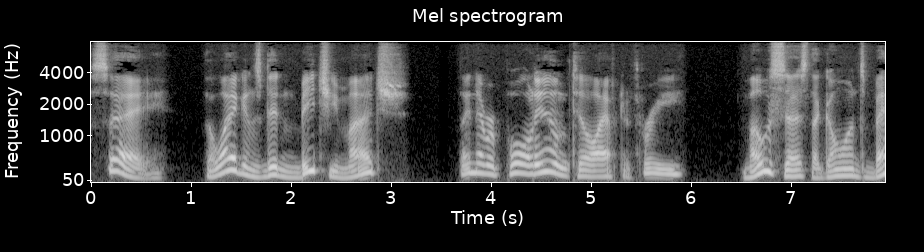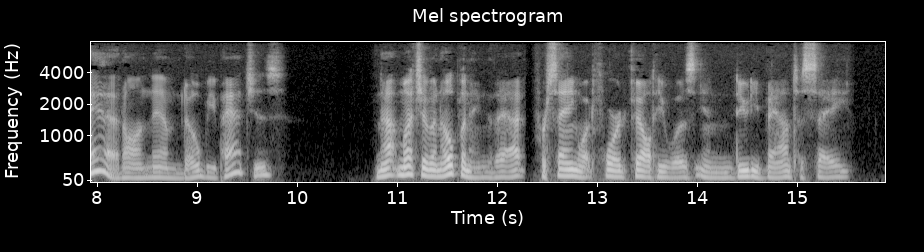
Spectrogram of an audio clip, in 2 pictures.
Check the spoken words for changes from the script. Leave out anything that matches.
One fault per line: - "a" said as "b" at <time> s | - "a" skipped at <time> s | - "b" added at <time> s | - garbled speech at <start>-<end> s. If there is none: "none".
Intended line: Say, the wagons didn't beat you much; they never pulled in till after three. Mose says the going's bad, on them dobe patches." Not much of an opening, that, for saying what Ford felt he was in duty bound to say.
none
